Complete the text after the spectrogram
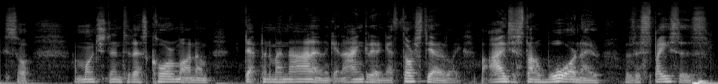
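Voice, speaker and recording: Speaking very fast with a Scottish accent, a man sounds animated. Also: medium pitch for a man, ordinary pitch variation. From Scotland. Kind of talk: comedic rant to camera. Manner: exaggerated, animated.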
